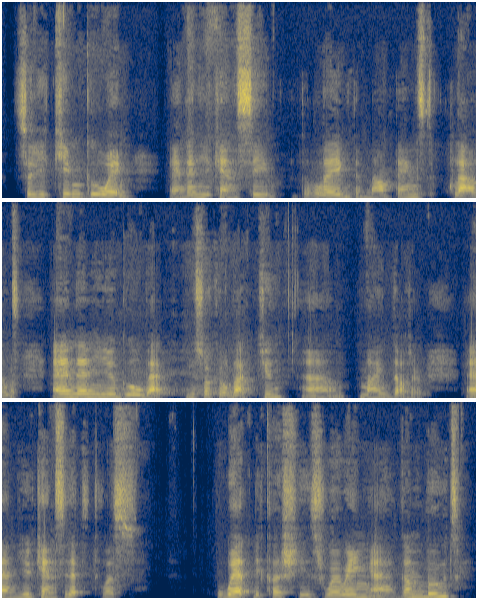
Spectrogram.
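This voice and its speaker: A fairly high-pitched woman with a French accent, fairly slow and flat in intonation. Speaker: photographer. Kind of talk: photo presentation on a livestream. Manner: halting, many fillers.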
